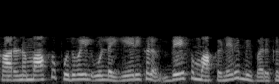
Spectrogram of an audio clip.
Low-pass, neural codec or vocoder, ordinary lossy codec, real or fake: 3.6 kHz; none; Opus, 24 kbps; real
